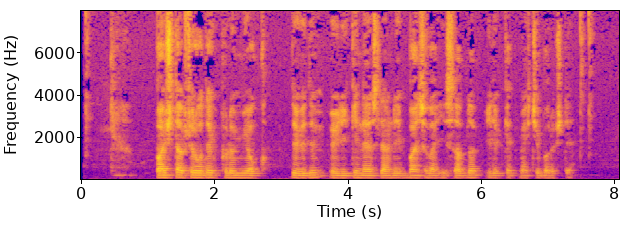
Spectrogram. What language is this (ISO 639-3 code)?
uig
